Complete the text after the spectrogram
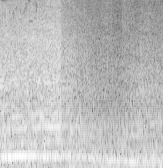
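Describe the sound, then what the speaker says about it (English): A rotary-engined drift car launches from the starting gate at a Drift Kings Asia round in Malaysia. Its loud, buzzing engine note holds high, then falls steadily in pitch as it pulls away, with no talk. "our boy whips that rotary engine out of the starting gate"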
